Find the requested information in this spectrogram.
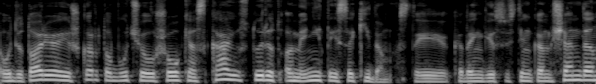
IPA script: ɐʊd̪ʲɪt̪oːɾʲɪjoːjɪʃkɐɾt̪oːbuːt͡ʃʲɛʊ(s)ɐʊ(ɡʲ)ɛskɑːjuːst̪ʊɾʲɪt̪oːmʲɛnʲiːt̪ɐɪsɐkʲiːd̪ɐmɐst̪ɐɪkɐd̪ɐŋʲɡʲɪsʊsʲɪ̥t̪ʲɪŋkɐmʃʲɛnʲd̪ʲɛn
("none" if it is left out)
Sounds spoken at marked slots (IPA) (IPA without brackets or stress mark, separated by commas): ʃ, kʲ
